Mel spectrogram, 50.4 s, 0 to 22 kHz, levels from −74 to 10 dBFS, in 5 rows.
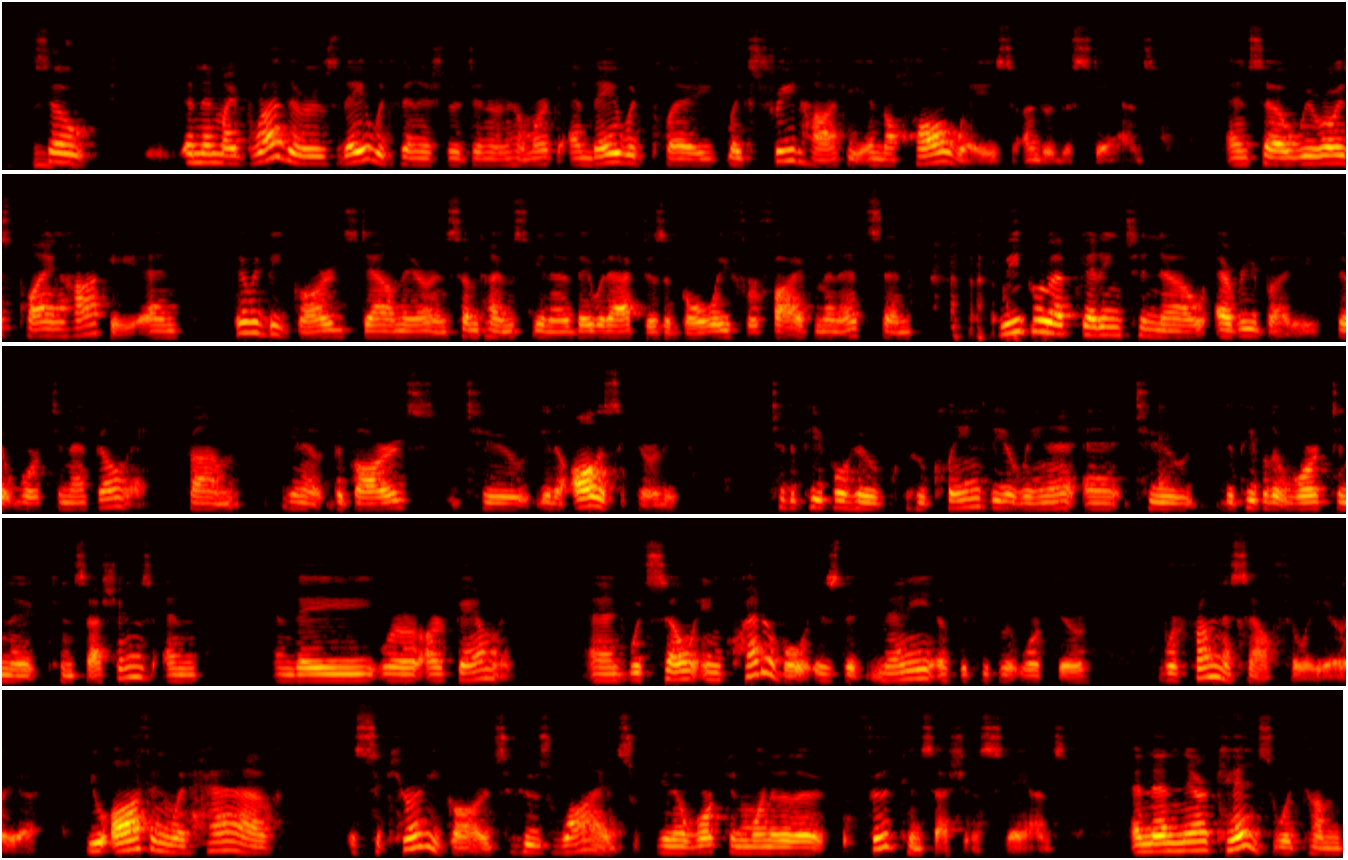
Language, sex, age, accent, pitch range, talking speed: English, female, 50-69, American, 150-225 Hz, 170 wpm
